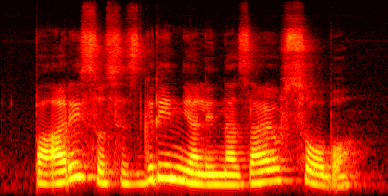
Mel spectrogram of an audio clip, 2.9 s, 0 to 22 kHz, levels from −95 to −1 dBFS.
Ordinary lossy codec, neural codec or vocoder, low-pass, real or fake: none; none; none; real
